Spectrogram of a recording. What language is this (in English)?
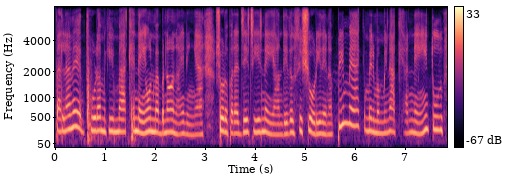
Dogri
